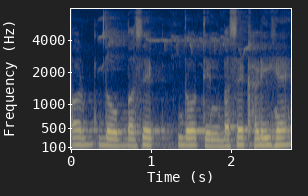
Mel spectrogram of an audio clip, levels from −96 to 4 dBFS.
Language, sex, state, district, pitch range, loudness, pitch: Hindi, male, Bihar, East Champaran, 140-150 Hz, -31 LUFS, 150 Hz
